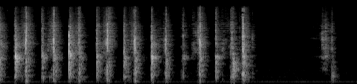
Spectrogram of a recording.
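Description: Cards riffle and snap quickly in a hand.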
